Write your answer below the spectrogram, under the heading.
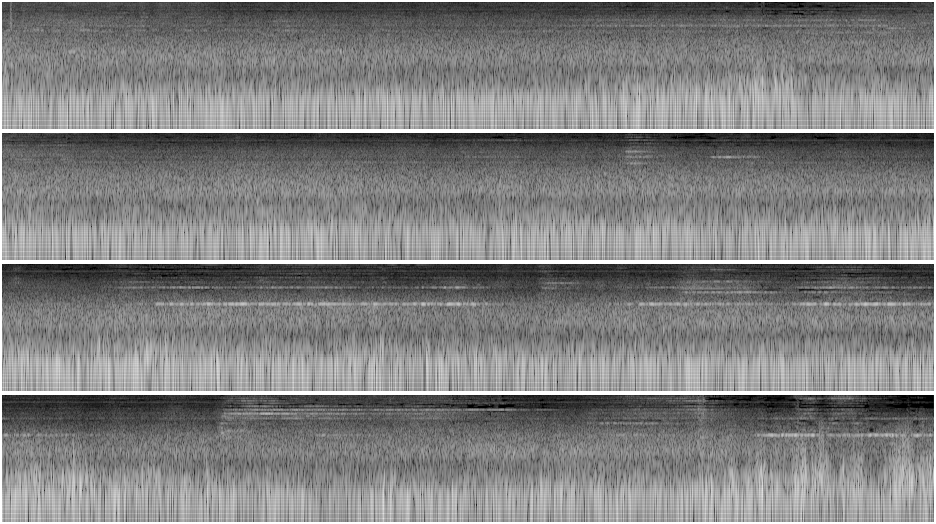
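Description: Union Pacific freight train of container cars rolling past close by, a steady loud rumble and clatter of wheels on rail. A thin high wheel squeal comes and goes in the second half.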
